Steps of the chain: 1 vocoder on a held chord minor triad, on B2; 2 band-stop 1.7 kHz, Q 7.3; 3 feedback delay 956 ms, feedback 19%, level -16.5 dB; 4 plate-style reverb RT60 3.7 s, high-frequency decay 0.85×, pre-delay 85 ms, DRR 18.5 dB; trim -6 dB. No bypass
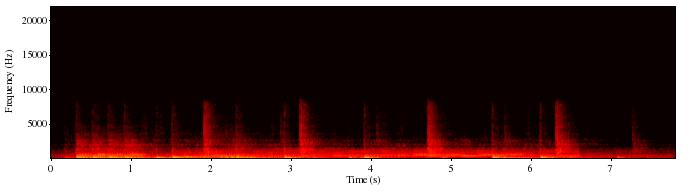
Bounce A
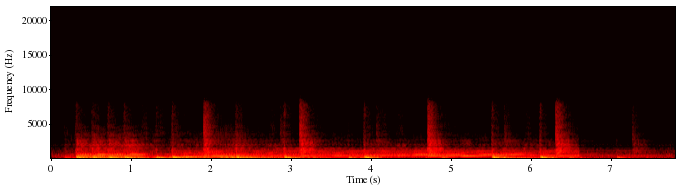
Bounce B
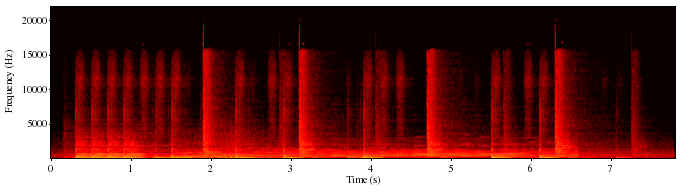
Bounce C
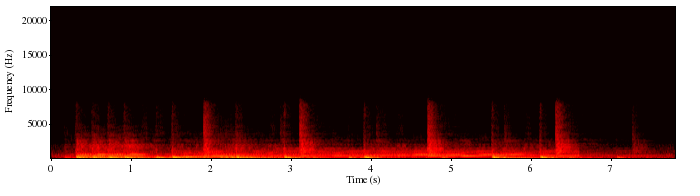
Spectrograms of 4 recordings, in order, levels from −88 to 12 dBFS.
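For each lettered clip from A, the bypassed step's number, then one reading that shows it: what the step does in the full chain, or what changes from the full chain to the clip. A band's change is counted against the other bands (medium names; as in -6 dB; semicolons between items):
4, echo-to-direct -14.0 dB to -16.5 dB; 1, 4 kHz band +9.5 dB; 2, 2 kHz band +1.5 dB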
